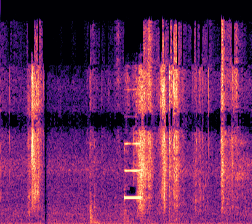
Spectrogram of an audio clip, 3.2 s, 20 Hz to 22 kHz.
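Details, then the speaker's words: DeWALT DXAEPS14 jump starter power station clamped to a Jeep battery, positive first: one short clean beep then quiet, with flashing engine-and-clamps display, signalling it is ready to jump-start. "you hear that beep and then it shows you a flashing engine and two clamps and that means it's ready to go"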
